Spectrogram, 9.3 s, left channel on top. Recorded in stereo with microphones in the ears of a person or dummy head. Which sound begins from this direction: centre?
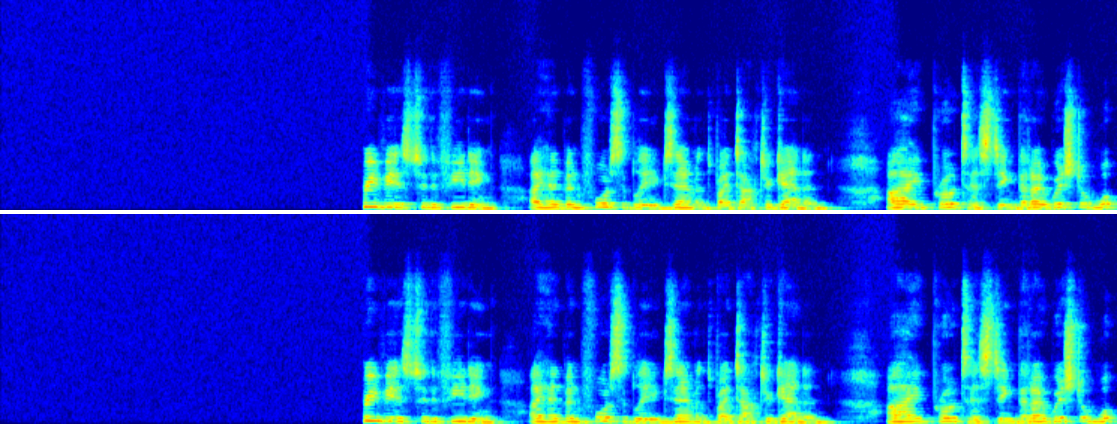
A woman speaking, at 3.0 s.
